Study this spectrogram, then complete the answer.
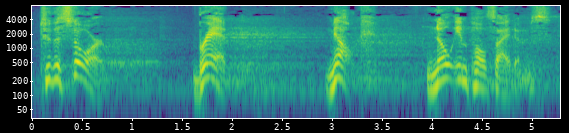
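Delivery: item by item with long pauses; crisp separate items, each left hanging; German-style word order list. Shown as a demonstration. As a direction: dictate a shopping list piece by piece. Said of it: "A German sentence would go like this".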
